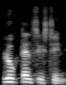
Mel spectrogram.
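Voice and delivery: ordinary talk, nothing marked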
